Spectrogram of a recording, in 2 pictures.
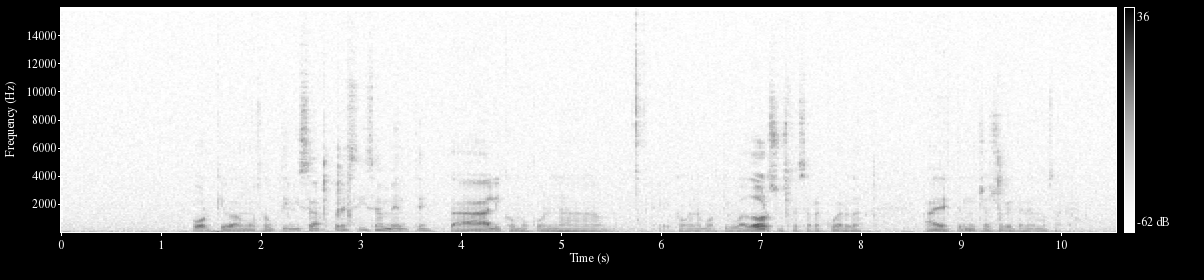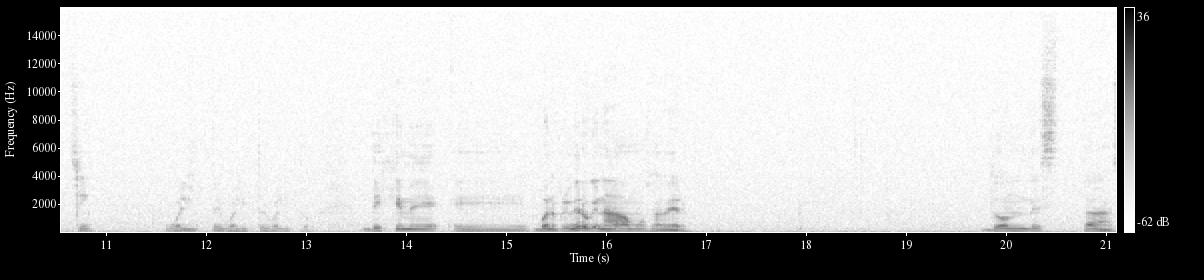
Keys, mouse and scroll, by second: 1.9 click, 2.9 shift+a, 5.9 click, 6.8-7.2 scroll up 1, 7.5 shift+middle click, 8.5-9.3 shift+scroll up 1, 9.6 shift+middle click, 10.4-11.0 shift+scroll up 4, 11.0 shift+middle click, 14.3-14.8 scroll up 2, 14.9 scroll up 2, 15.3-16.3 scroll down 2.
